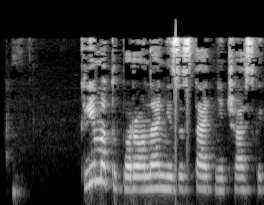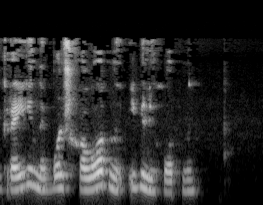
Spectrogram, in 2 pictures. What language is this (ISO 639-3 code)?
bel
